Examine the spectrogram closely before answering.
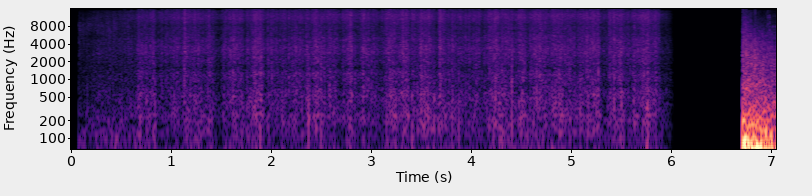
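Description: A burning fuse fizzes and crackles steadily.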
